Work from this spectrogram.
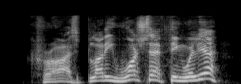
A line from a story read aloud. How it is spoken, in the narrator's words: Rako shouted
